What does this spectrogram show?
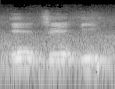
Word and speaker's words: AJE: But here comes a company from Peru called AJE, A-J-E. They pronounce J as A, Spanish. AJE.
